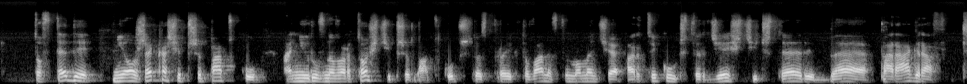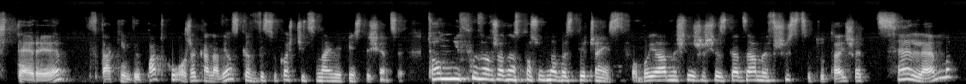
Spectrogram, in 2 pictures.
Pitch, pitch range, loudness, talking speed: 180 Hz, 145-210 Hz, -14 LUFS, 150 wpm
